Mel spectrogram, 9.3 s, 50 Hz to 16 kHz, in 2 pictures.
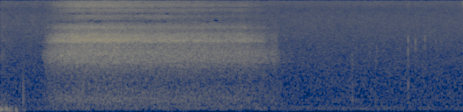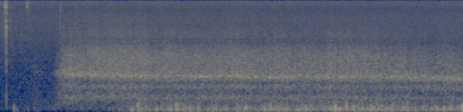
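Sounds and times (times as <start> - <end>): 
slow deep breathing during a relaxation exercise: 0.4 - 2.9, 5.2 - 9.2.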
